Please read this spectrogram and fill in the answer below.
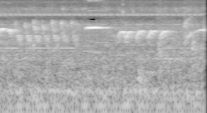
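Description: Small birds chirping: a short high note about a second in, then a quick run of about five repeated high notes.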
